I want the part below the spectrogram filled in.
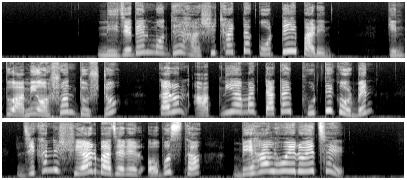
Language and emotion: Bengali, disgusted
